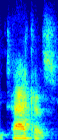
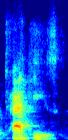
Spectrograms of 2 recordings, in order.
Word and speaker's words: Takis: other people have questioned how you pronounce that it's t-a-k-i-s who's he Takis or tackies it's Takis and the reason it's Takis is because these are like little taquitos um I'm trying to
